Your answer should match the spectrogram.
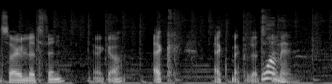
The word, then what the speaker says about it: Lütfen: Ekmek Lüften. Lütfen, sorry, Lütfen.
